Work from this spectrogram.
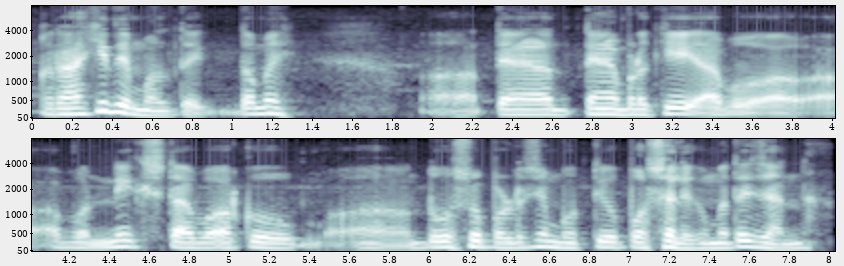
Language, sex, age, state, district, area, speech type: Nepali, male, 45-60, West Bengal, Darjeeling, rural, spontaneous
